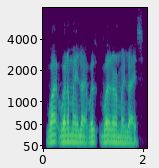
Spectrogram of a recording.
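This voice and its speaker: A man's voice: mid-range voice, level tone, a little fast, clean tone, dry recording, lo-fi sound. A man in his forties hosting a casual livestream, reading viewer comments aloud and reacting with playful, chuckling asides and frequent repetitions. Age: 40s. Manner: playful, chuckling, repeats himself while reacting to chat. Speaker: livestream host.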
